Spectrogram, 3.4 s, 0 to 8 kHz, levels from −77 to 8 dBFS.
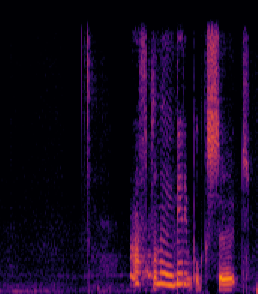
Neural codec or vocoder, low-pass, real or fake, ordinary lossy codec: codec, 16 kHz, 1 kbps, X-Codec, HuBERT features, trained on balanced general audio; 7.2 kHz; fake; none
